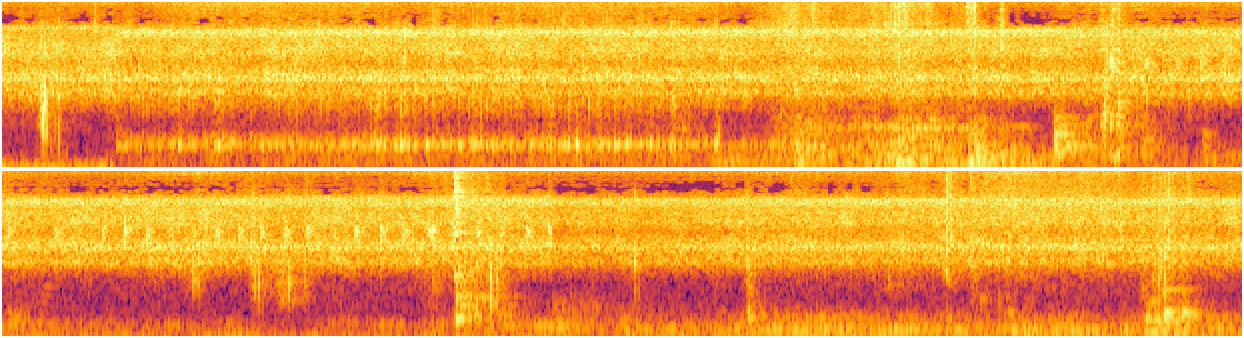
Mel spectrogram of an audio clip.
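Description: A steady chorus of night insects such as crickets, with a few light clicks and knocks scattered through it, the sharpest about ten seconds in and near the end.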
